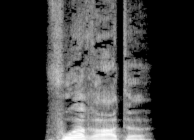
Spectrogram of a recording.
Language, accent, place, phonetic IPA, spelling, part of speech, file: German, Germany, Berlin, [ˈfoːɐ̯ˌʁaːtə], Vorrate, noun, De-Vorrate.ogg
- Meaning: dative of Vorrat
